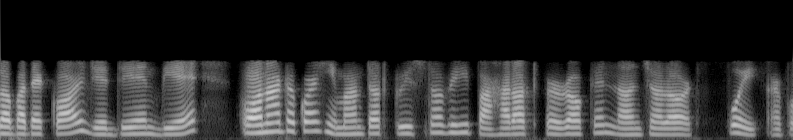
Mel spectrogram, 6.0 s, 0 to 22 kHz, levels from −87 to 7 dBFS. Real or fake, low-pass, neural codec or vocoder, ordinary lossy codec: fake; 3.6 kHz; codec, 24 kHz, 0.9 kbps, WavTokenizer, large speech release; none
